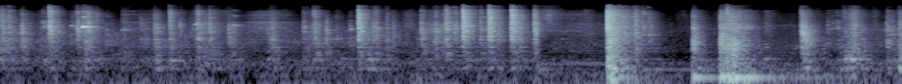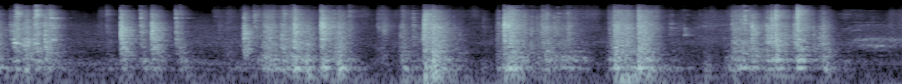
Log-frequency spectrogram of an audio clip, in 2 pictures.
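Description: Scrap metal being pulled apart and handled: an irregular run of metal clanks, scrapes and knocks, with heavier bangs from about six seconds in.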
